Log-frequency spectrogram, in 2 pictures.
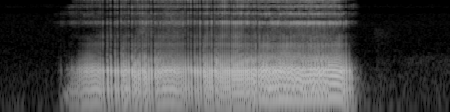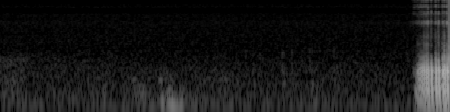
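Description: Long rattling snores with a vibrating, fluttering quality, separated by a quiet pause of about four seconds: snoring in a sleeping dog.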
